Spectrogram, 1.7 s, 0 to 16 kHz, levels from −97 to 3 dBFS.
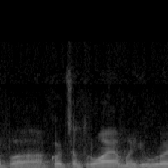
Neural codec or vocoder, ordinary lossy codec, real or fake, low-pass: none; Opus, 16 kbps; real; 14.4 kHz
